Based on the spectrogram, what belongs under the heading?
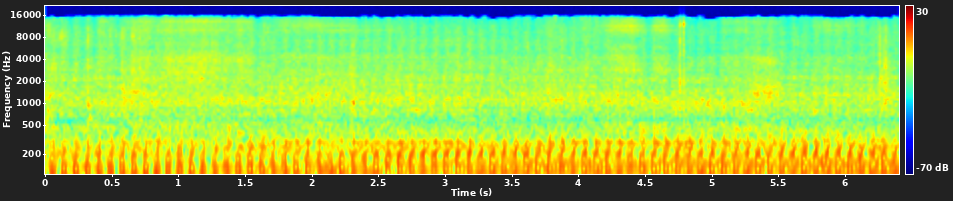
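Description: Yamaha R3's parallel-twin engine idling steadily.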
